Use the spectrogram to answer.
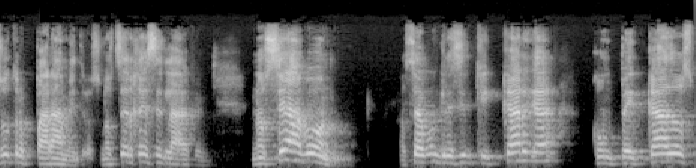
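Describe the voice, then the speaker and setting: A man, a rabbi explaining prayers step by step and repeating key phrases. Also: mid-range voice. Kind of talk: religious teaching in a talk.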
